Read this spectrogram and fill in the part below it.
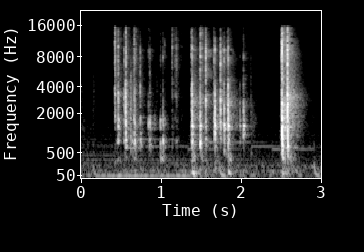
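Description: Keystrokes on a computer keyboard while a level name is entered in a game editor, coming in quick bursts of close, crisp clicks separated by short pauses, with one final sharp tap at the end.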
